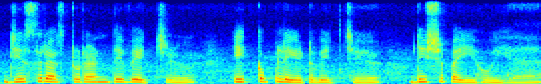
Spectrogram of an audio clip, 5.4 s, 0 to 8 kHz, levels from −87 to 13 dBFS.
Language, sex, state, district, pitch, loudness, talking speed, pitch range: Punjabi, female, Punjab, Kapurthala, 235 Hz, -18 LUFS, 120 wpm, 210-250 Hz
